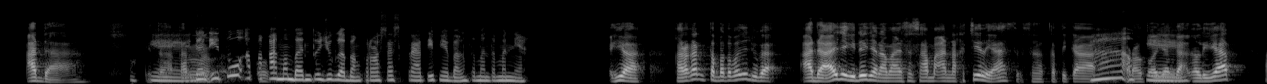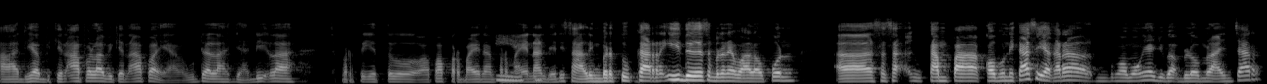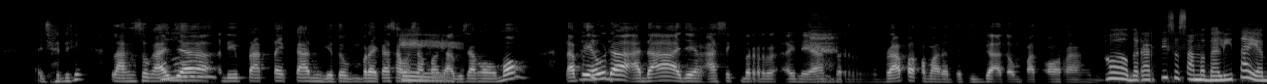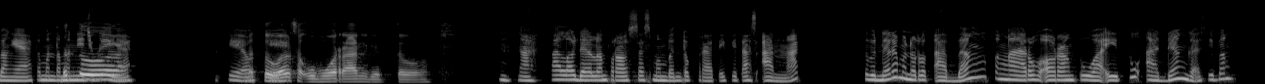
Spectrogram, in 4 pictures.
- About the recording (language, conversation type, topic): Indonesian, podcast, Bagaimana cara mendorong anak-anak agar lebih kreatif lewat permainan?
- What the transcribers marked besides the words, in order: other background noise; laughing while speaking: "jadi"; laugh; tapping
